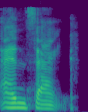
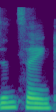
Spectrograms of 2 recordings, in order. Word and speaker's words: NSYNC: always called them nsync it is nsync it's not nsanc nsanc i'm like no please stop but if i'm pronouncing it wrong correct me you're not you're absolutely not it's in sync and that's the way it is so the girls were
